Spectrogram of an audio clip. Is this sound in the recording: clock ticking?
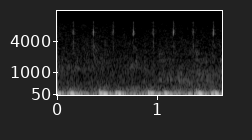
yes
